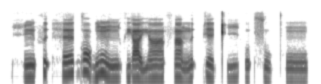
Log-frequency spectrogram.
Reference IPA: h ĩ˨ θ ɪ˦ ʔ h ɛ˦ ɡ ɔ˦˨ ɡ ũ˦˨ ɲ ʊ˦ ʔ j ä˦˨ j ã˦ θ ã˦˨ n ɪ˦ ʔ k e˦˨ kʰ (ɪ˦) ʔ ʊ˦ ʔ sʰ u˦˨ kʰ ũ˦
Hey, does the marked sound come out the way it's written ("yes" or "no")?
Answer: no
